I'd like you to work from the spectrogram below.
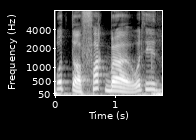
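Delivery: man's Italian-Australian accent. Showing the voices he can do: australian italian man accent. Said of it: "There's Australian Italian man".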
